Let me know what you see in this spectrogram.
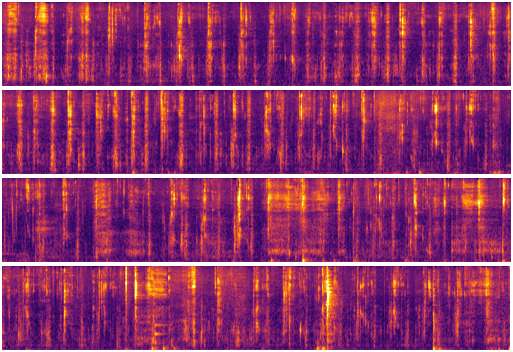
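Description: Close-miked chewing of mutton head curry eaten by hand: a dense run of sharp, wet mouth clicks and smacks, with a few louder low knocks near the end.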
